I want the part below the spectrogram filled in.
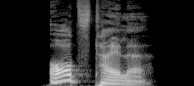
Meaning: nominative/accusative/genitive plural of Ortsteil
- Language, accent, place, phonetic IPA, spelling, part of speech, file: German, Germany, Berlin, [ˈɔʁt͡sˌtaɪ̯lə], Ortsteile, noun, De-Ortsteile.ogg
